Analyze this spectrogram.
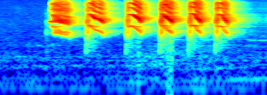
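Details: Six harsh, screechy parrot calls repeated evenly about every third of a second, each a rough burst dropping slightly in pitch, loud in a small room.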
